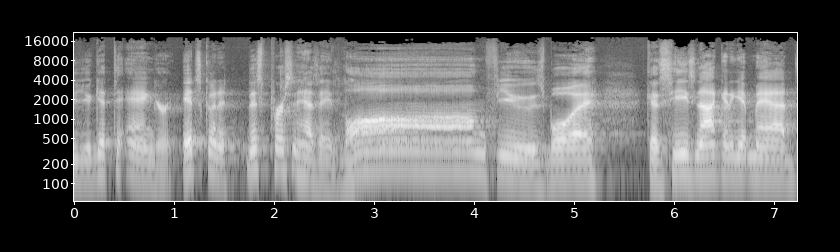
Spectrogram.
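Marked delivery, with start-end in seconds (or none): 2.7-4.7 LONG stretched far out, slow; long drawn out. Shown as a demonstration. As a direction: draw out "long" as if it never ends. Stretches the word long for effect.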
